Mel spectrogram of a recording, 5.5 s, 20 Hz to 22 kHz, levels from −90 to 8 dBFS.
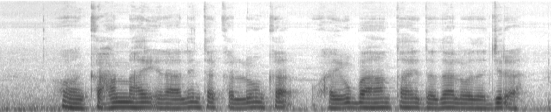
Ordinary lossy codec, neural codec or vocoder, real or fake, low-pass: none; none; real; none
